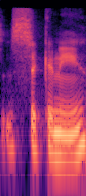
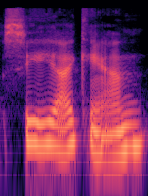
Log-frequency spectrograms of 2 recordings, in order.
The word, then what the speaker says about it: Cicanese: And um and then if we look at my name, it's sick or in Italian it's like to think of it as see I can. It's easy cuz e s easy.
